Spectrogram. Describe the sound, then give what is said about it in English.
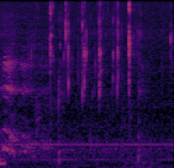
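Someone takes a quiet sip of a two-ingredient Kahlua coffee cocktail, a cluster of small wet slurps and lip clicks over about a second against a soft steady background hum. “I can sip it.”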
